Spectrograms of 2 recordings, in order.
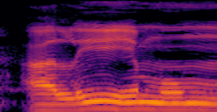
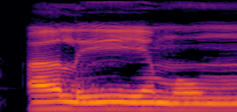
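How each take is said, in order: The two takes are said the same way.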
